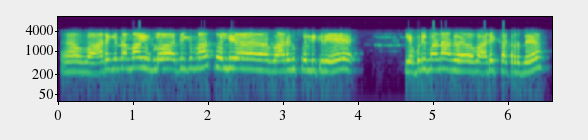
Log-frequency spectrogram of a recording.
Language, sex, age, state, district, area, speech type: Tamil, female, 30-45, Tamil Nadu, Tirupattur, rural, conversation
